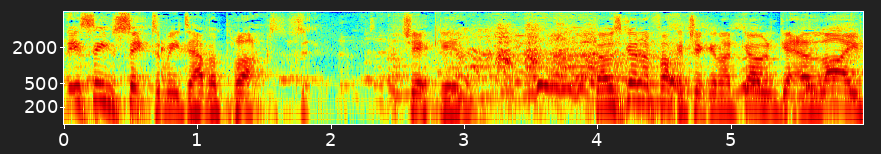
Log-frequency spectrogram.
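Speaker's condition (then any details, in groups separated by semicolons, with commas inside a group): No condition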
